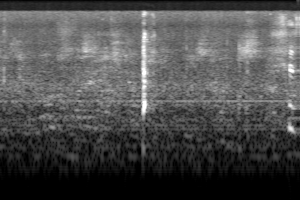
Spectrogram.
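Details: Baby with bad hiccups: two short, sharp hiccup sounds about one and a half seconds apart against quiet room noise; hiccups.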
